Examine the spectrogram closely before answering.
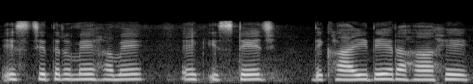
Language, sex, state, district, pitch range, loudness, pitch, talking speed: Hindi, female, Madhya Pradesh, Bhopal, 225-235 Hz, -16 LUFS, 230 Hz, 125 wpm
